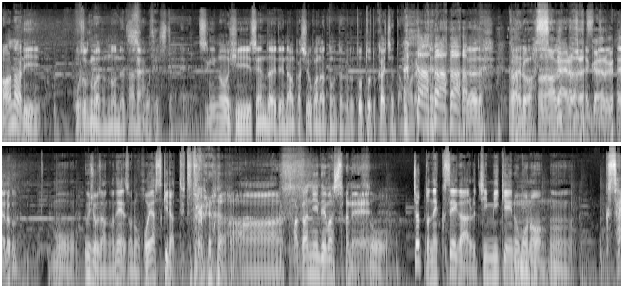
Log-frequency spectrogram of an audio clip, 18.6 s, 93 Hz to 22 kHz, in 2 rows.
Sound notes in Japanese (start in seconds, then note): 5.9 笑い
